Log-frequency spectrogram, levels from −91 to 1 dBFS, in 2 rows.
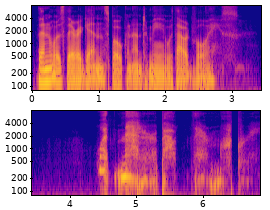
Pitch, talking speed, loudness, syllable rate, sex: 160 Hz, 120 wpm, -22 LUFS, 5.3 syllables/s, male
